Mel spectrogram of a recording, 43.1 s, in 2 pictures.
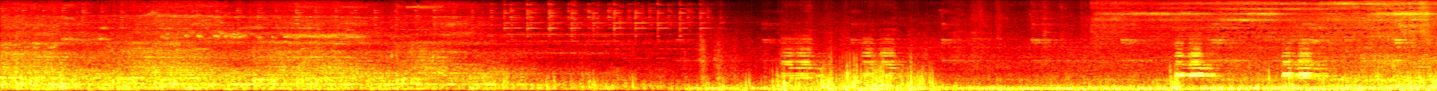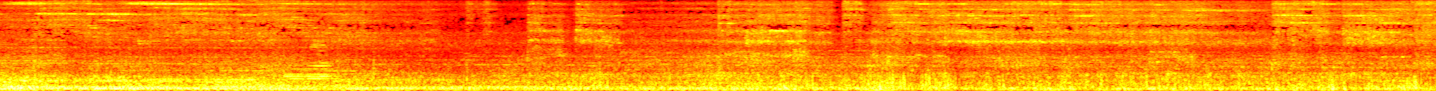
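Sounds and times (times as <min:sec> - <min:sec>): wheels squealing on rails: 0:00.0 - 0:10.8, 0:14.1 - 0:43.0
train rumbling by: 0:00.0 - 0:43.0
train air horn blasts: 0:11.7 - 0:13.7, 0:17.5 - 0:20.2, 0:22.1 - 0:27.2.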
